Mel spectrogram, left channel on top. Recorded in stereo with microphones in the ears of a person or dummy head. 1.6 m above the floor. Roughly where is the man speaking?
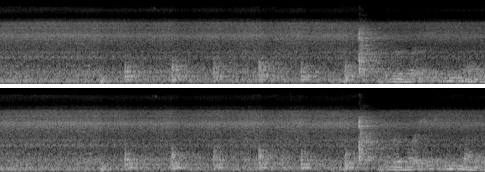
Right.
